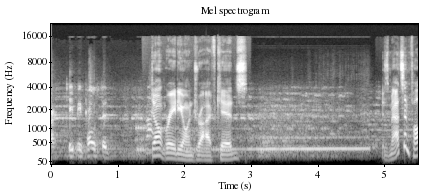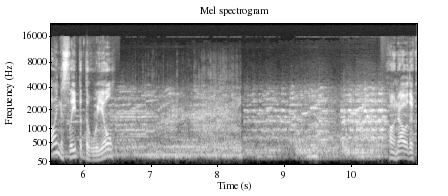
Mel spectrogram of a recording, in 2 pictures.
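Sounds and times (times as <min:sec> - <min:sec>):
sustained background music: 0:00.0 - 0:11.0
car engine drone: 0:06.0 - 0:10.6.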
